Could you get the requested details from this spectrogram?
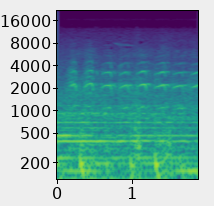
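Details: An urban peregrine falcon pair in Ealing, London, gives harsh, arching alarm calls about three a second while chasing off an intruding bird, apparently a gull, over a low hum of background music.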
